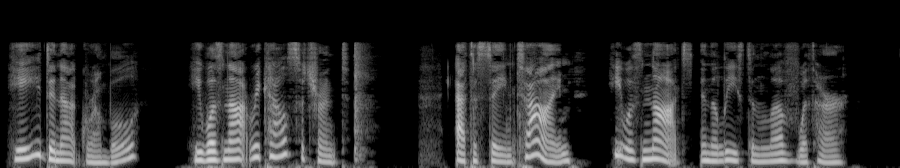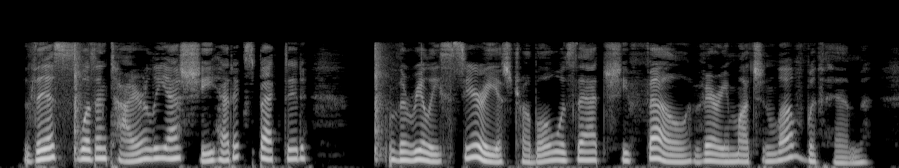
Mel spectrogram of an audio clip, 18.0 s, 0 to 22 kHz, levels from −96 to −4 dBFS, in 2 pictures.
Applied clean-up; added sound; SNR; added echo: classical method Wiener filter.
